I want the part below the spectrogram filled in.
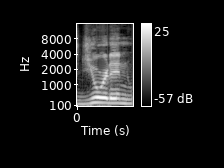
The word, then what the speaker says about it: Jorphdan: My name is Jordan, with a silent PH in the middle, and I am joined always by my wonderful co-host, Sir Lucian, over at Sir Lucian Gaming.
